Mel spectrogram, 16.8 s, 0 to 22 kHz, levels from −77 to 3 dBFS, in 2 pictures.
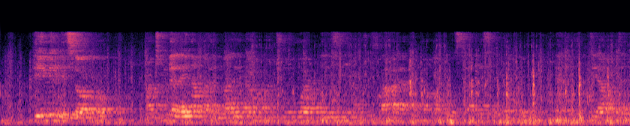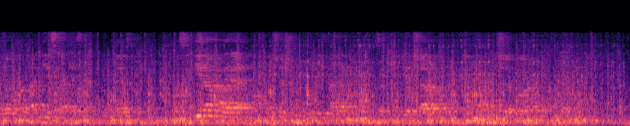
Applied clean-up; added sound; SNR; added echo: none; Livestock, farm animals, working animals; 0 dB; reverberation time 1.1 s.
